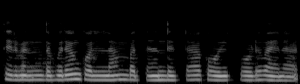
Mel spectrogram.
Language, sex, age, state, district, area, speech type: Malayalam, female, 30-45, Kerala, Thiruvananthapuram, rural, spontaneous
